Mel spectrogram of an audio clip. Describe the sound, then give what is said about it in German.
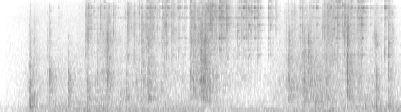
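Metal keys jangle and clink in a series of bright, irregular rattles and scrapes, with a couple of sharper metallic clacks like a lock turning, steady and moderately loud throughout with no voices, as archaeologist Guido Facciani unlocks the door of the former Mainz Cathedral St. Johannes on a Sunday morning. “Guido Facciani schließt die Tür der ehemaligen Mainzer Kathedrale St. Johannes auf.”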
